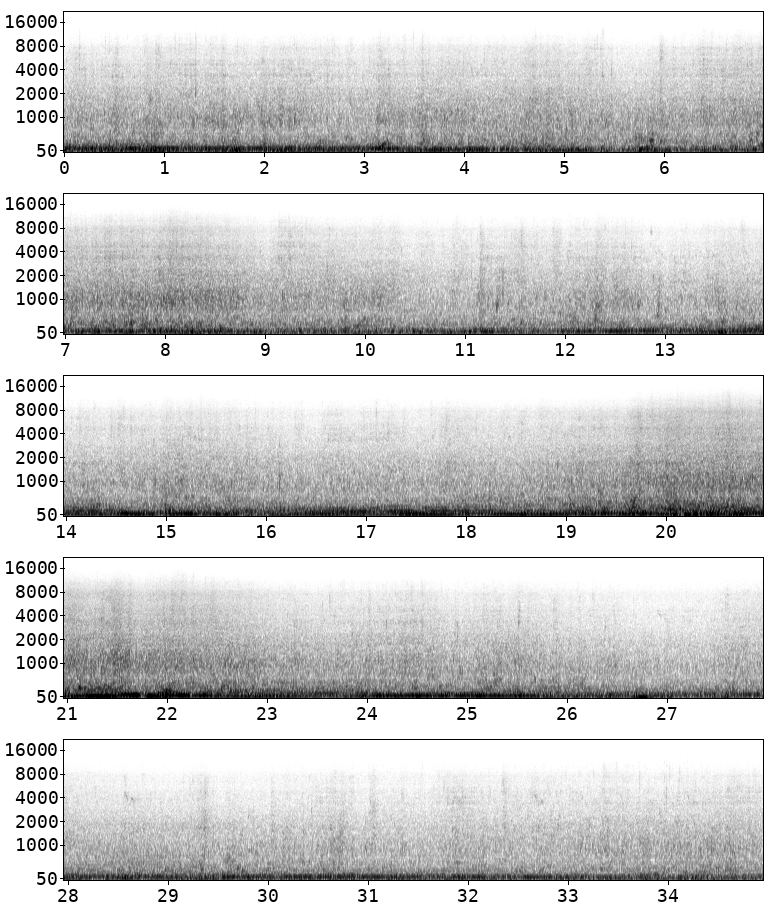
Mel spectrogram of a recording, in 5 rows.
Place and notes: {
  "title": "Plakias, Crete, on a jetty",
  "date": "2019-05-03 14:05:00",
  "description": "on a jetty",
  "latitude": "35.19",
  "longitude": "24.39",
  "altitude": "1",
  "timezone": "Europe/Athens"
}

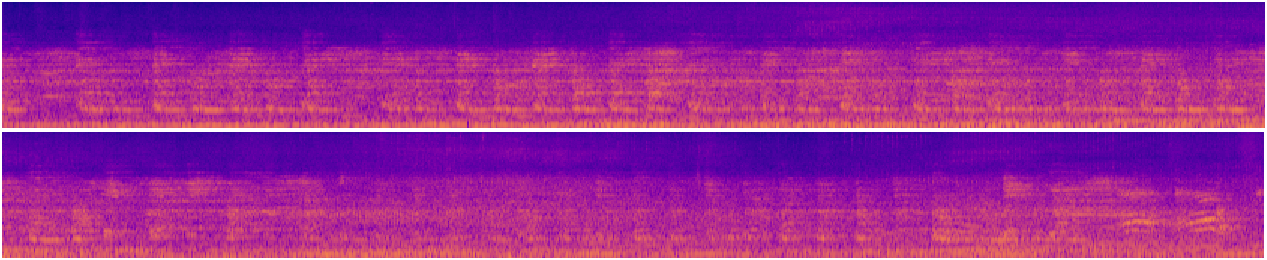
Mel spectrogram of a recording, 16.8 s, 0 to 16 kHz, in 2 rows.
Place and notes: {
  "title": "護庇宮, Yanshui Dist., Tainan City - At the temple",
  "date": "2018-05-07 19:50:00",
  "description": "At the temple, Traffic sound\nBinaural recordings, Sony PCM D100+ Soundman OKM II",
  "latitude": "23.32",
  "longitude": "120.27",
  "altitude": "11",
  "timezone": "Asia/Taipei"
}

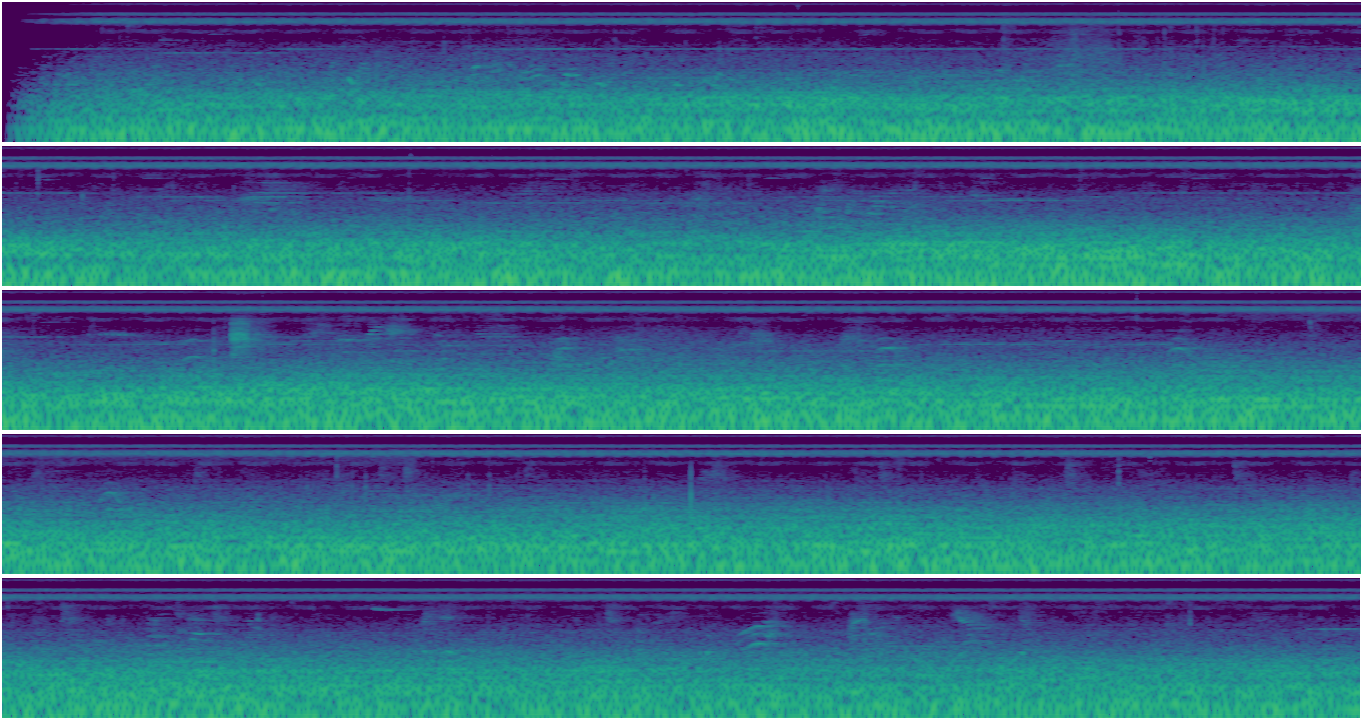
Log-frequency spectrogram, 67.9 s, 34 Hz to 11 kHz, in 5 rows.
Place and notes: {
  "title": "十八尖山, Hsinchu City - Early in the park",
  "date": "2017-09-21 05:10:00",
  "description": "Early in the park, Insects sound, sound of the plane, Binaural recordings, Sony PCM D100+ Soundman OKM II",
  "latitude": "24.79",
  "longitude": "120.98",
  "altitude": "104",
  "timezone": "Asia/Taipei"
}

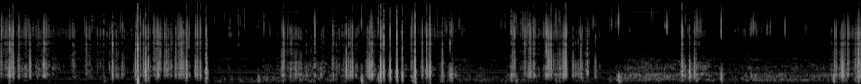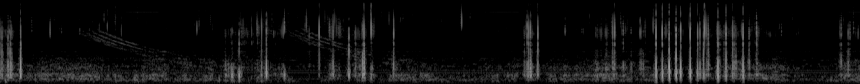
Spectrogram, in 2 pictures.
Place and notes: {
  "title": "Nemeiksciai, Lithuania, VLF emission with whistlers",
  "date": "2020-06-06 20:00:00",
  "description": "listening to atmospheric radio with VLF receiver. distant lightnings - tweakers with occasional whistlers",
  "latitude": "55.47",
  "longitude": "25.64",
  "altitude": "123",
  "timezone": "Europe/Vilnius"
}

